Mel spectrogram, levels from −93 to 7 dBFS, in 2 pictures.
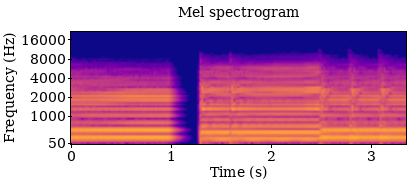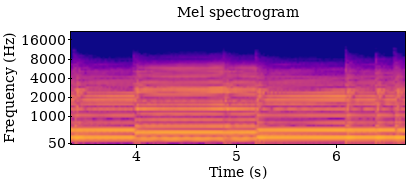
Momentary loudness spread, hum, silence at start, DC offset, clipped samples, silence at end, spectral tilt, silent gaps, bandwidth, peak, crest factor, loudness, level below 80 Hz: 3 LU; none; 0 s; under 0.1%; under 0.1%; 0 s; -5.5 dB/octave; none; 7.4 kHz; -4 dBFS; 10 dB; -14 LUFS; -52 dBFS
